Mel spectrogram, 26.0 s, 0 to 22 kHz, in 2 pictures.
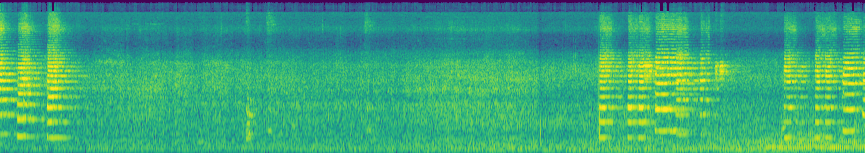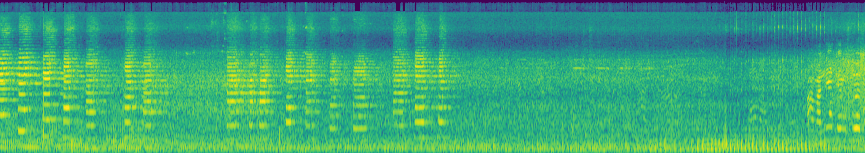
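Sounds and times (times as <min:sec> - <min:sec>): multi-tone musical air horn: 0:00.0 - 0:01.4, 0:09.0 - 0:11.0, 0:11.8 - 0:15.6, 0:16.4 - 0:19.9
bus engine running: 0:00.0 - 0:25.9.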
